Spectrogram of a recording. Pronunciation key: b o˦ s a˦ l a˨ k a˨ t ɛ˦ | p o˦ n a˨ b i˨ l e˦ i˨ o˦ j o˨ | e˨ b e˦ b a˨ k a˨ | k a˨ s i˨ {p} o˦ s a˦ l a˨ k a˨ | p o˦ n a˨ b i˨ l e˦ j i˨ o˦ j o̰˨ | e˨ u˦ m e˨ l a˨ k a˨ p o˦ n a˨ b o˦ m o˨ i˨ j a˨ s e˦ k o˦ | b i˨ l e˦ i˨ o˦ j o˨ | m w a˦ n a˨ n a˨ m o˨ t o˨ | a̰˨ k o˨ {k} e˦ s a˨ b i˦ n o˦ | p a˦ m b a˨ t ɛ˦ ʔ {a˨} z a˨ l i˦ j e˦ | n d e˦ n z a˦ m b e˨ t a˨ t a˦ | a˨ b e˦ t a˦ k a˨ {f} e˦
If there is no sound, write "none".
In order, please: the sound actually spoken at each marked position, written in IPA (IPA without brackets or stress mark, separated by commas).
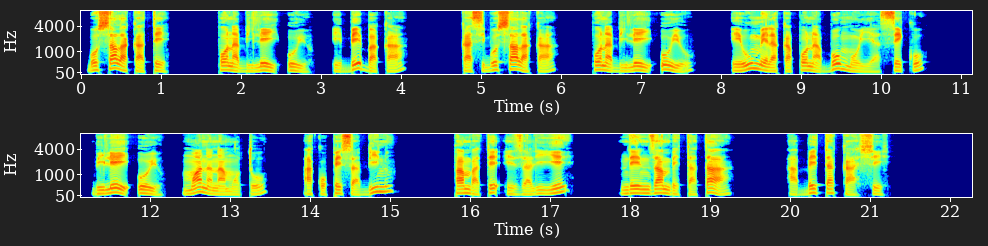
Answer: b, p, e˨, ʃ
